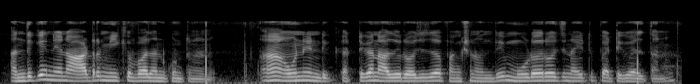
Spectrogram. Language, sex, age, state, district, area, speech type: Telugu, male, 30-45, Andhra Pradesh, Eluru, rural, spontaneous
